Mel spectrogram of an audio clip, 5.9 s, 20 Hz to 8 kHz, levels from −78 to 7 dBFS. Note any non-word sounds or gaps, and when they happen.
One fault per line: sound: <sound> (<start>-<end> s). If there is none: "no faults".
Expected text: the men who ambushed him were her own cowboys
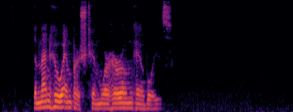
no faults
